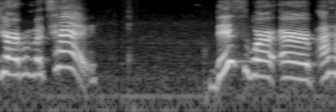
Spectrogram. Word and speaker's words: yerba mate: I always said yerba mate. I found out that it's yerba mate. Who who the knew that? Who said that? Found out it's yerba mate.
